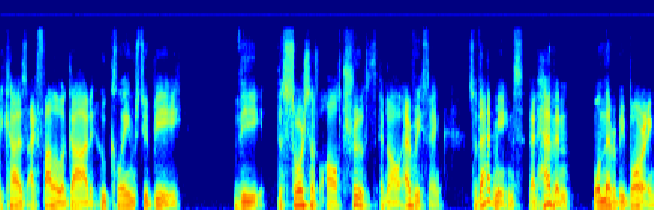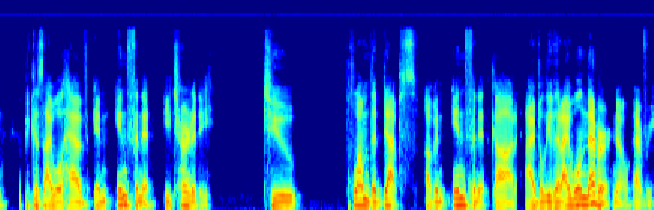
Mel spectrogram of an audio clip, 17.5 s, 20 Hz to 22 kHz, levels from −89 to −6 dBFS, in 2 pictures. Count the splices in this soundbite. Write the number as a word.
two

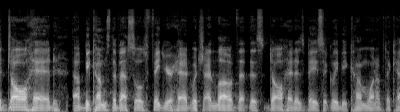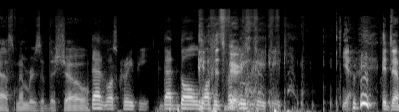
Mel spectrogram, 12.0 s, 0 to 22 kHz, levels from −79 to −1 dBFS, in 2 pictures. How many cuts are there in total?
one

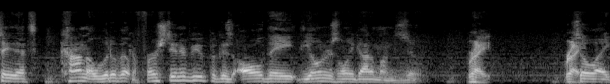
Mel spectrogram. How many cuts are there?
one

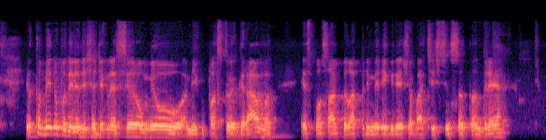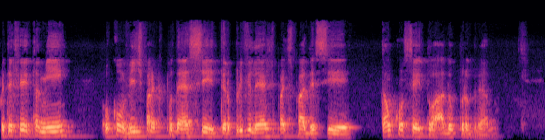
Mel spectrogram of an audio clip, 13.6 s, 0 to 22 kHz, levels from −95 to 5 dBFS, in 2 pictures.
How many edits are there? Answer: zero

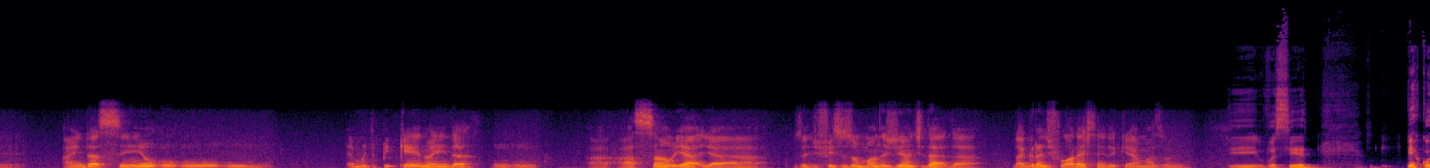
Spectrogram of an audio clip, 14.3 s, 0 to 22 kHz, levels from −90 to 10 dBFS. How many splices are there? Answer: zero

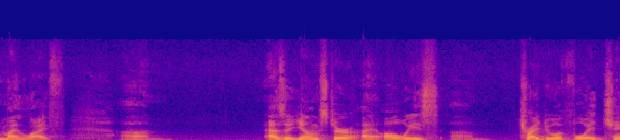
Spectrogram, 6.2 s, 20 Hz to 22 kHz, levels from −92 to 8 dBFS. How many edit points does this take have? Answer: zero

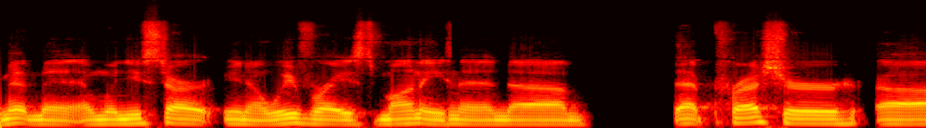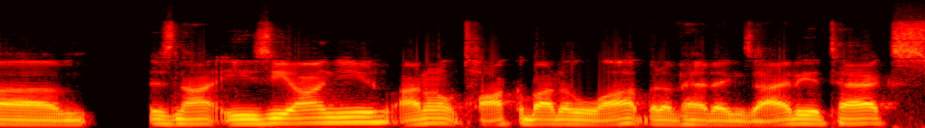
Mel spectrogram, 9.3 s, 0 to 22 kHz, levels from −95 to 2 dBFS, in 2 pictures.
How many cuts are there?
one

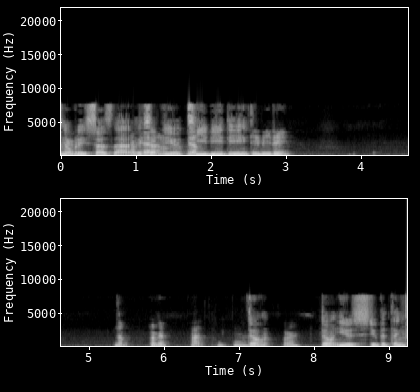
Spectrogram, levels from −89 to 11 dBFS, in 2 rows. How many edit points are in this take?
zero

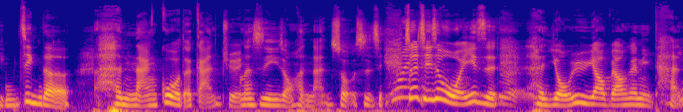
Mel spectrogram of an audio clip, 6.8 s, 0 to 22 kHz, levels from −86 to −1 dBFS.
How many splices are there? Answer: two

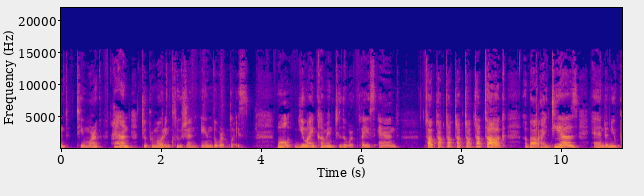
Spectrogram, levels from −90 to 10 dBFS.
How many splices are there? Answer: two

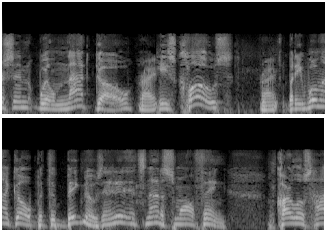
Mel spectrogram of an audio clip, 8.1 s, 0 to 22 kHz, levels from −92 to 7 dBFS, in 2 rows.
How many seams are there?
zero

